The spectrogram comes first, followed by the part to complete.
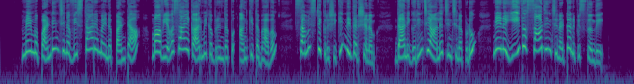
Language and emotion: Telugu, happy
